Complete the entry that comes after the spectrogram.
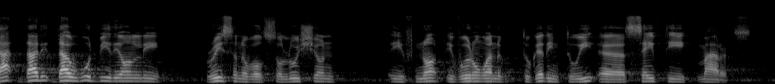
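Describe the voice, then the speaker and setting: A man's fairly high voice moves at a moderate speed, its pitch shifting in an ordinary way. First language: not English. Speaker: boxing organization official. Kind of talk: conference panel discussion. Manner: halting.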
